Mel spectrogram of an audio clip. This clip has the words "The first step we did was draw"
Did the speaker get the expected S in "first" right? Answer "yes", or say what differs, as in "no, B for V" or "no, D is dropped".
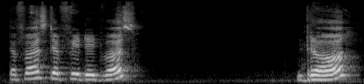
no, S is dropped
